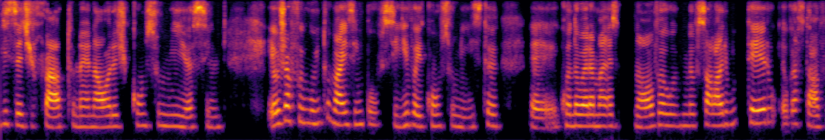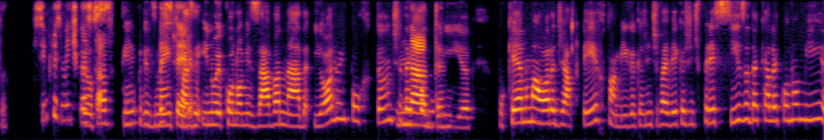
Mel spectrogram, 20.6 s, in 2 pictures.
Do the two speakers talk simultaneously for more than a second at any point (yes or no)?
yes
